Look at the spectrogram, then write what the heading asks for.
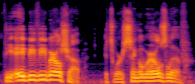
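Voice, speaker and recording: Lively joking man co-hosting a podcast. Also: mid-range voice, a little fast. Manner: lively, joking, reads sponsor ads. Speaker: podcast co-host. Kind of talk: casual chat.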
